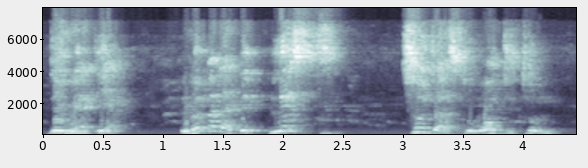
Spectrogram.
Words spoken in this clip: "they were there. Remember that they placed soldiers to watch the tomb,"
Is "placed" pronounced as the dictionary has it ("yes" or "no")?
yes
